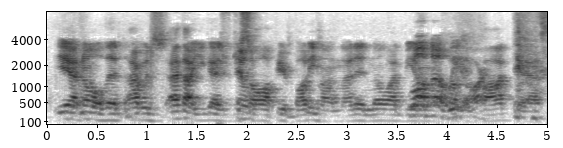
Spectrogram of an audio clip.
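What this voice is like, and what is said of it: Speaks with a noticeable accent. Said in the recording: “I like your accent.”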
